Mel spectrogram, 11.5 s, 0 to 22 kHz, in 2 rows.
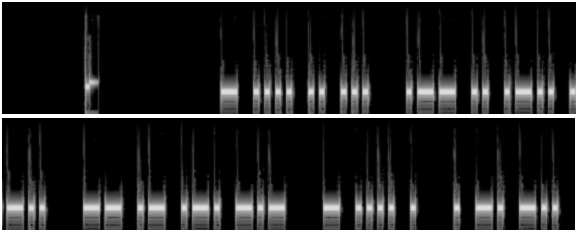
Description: Morse code, heard as a keyed tone, about 22 wpm, 700 Hz. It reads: THIS WILL MARK THE END
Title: Sentences from Top 1000 Words - Review Part 1 - 22wpm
